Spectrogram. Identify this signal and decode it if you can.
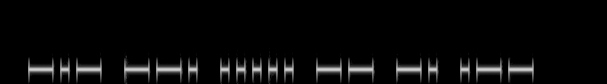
Morse code, heard as a keyed tone, about 15 wpm, 700 Hz. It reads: KG5MNW
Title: USA Call Signs - 6 Characters - 15wpm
